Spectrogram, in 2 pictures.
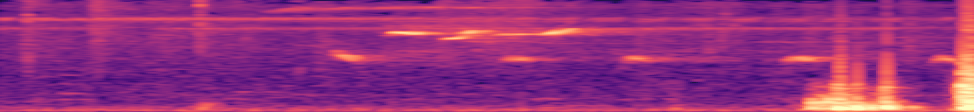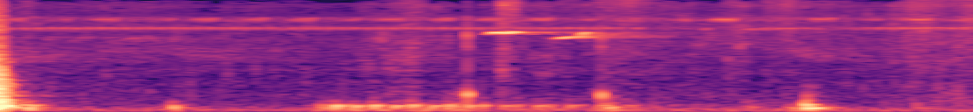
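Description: Small birds chirping against a steady faint high-pitched hum, broken about three seconds in by two loud close thumps, followed by a second of low rustling and a softer thump near the end.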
